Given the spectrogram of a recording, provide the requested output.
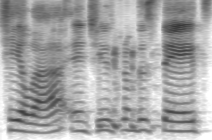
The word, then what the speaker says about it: Sheila: lost but it's okay but it's written shayla but the pronunciation is sheila and she's from the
